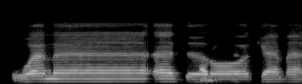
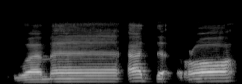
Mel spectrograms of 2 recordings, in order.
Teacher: Kalau kita baca wa ma adraka ma, lihat ini mengalir terus. Akan tetapi kalau kita baca wa ma adra, nafas terputus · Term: qalqalah sughra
